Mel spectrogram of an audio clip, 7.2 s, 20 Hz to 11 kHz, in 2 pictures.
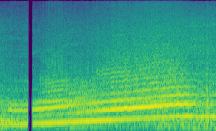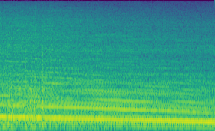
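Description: A Honda CBR650R inline-four motorcycle engine revs up smoothly and then eases off, a loud, close, sustained whine with no voices.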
